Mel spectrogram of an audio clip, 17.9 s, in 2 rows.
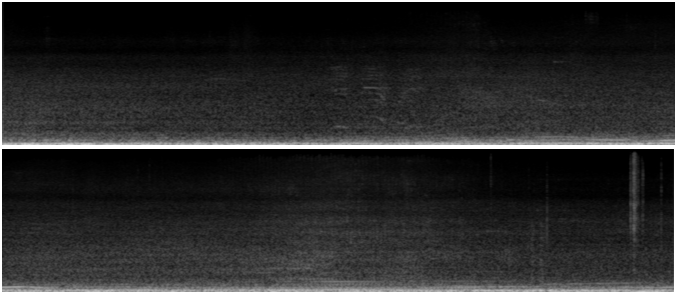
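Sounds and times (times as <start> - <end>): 
street ambience in Brazil: 0.0 - 17.9.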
